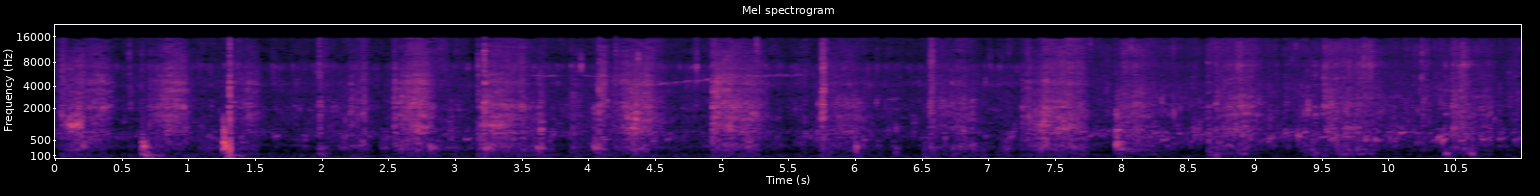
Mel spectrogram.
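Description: A trowel scrapes and smooths wet cement in repeated strokes.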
